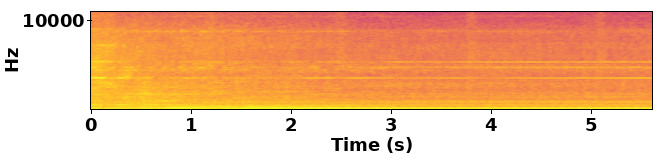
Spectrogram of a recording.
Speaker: i do hear a high a little bit higher idle air compressor is still running but you can barely hear it around the diesel engine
